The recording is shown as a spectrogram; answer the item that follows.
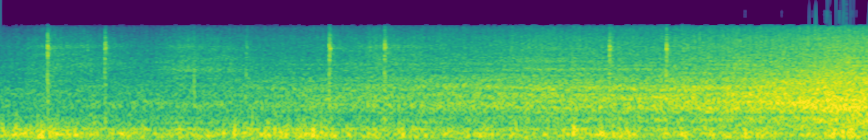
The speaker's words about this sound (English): There's a car for proof.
